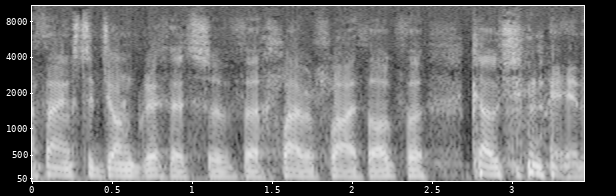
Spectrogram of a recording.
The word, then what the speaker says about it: Llyfr: It's double L WYBR, that's the first word, then double LAETHOG. Double LWYBR, Llyfr, and then double LAETHOG. Llaethog.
